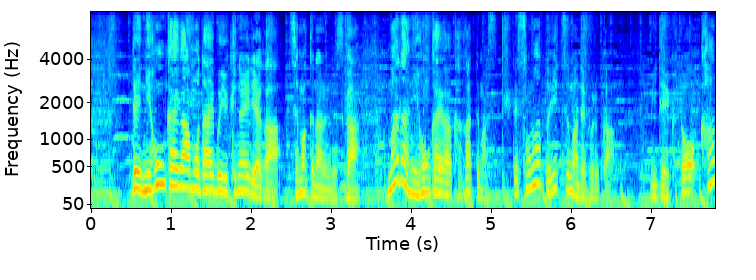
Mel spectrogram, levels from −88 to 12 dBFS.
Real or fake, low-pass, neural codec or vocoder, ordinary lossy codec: real; none; none; none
